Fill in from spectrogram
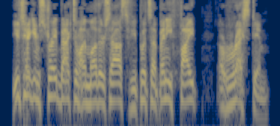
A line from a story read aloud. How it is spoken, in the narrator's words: yells at Todd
